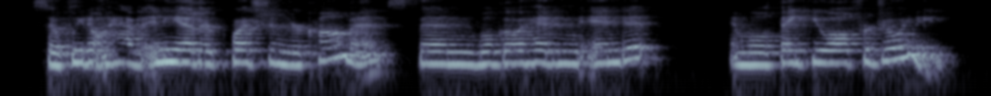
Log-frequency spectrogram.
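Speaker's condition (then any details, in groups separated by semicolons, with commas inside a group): No condition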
